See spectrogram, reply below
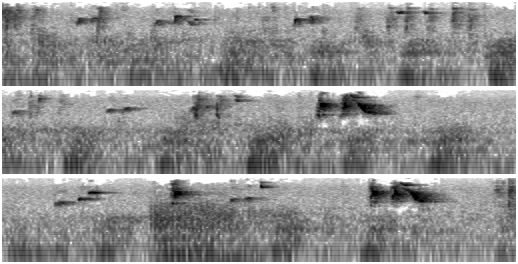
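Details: European goldfinch singing in captivity: a long run of quick, high, tinkling chirps and twitters, some louder liquid phrases near the end, over a soft low background hum.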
